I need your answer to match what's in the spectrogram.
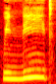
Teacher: love to practice only this, letting each other go.首先我们做英音的语音讲解。首先我们要注意,we need 前面的 we 和 need 两个词都是紧音，在读的时候要注意,we need.左右嘴角呢要向两边裂开，有这样的一个动作。We need,后面呢 in love, we need in love to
